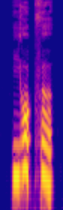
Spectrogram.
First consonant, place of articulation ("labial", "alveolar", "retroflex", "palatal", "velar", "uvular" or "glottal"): palatal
